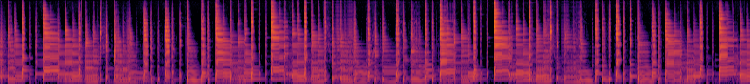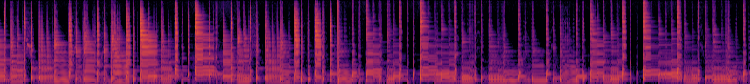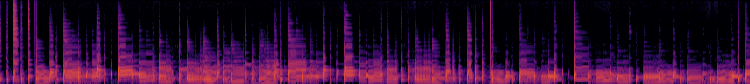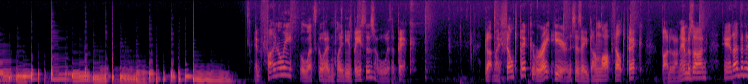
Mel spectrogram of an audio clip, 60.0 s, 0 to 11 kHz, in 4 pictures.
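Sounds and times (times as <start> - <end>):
slap bass notes: 0.0 - 59.9.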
